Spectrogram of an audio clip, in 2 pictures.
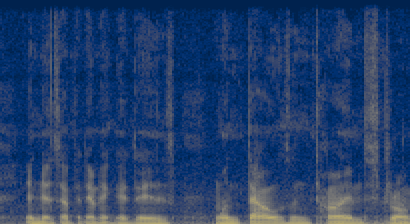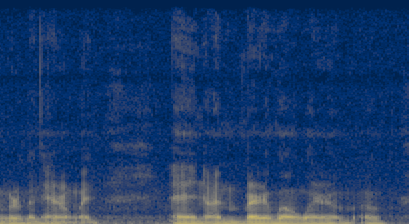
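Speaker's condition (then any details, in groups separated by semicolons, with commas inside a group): Cerebral palsy; scoliosis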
